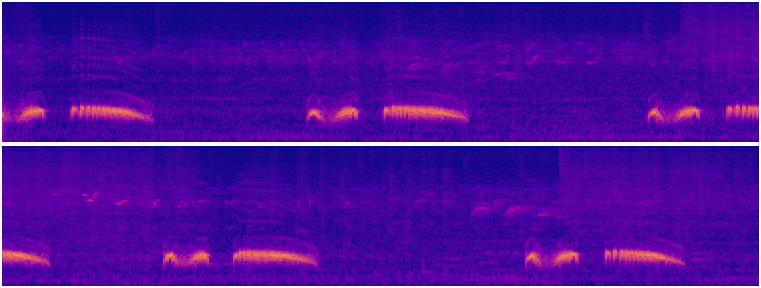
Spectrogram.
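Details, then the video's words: Spotted dove calling in 'giọng còi' whistle voice to spur wild doves: five evenly spaced phrases, each a brief double note then a long falling coo, about every two seconds, with scattered high chirps behind. "Chim cu gáy GIỌNG CÒI te te kích bổi cực sung, giọng nhạy bổi kích cu gáy bổi nhanh gáy"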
